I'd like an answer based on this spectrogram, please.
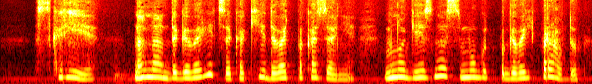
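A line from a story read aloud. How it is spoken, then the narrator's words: Hoarse rasp. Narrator (Russian): прохрипела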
